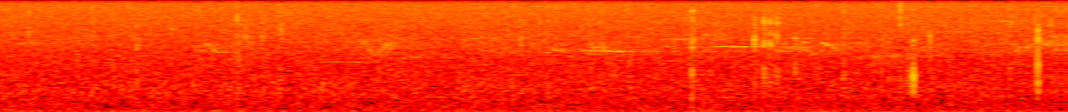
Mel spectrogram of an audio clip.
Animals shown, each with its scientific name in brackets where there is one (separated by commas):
Hermit Thrush (Catharus guttatus), Red-eyed Vireo (Vireo olivaceus)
